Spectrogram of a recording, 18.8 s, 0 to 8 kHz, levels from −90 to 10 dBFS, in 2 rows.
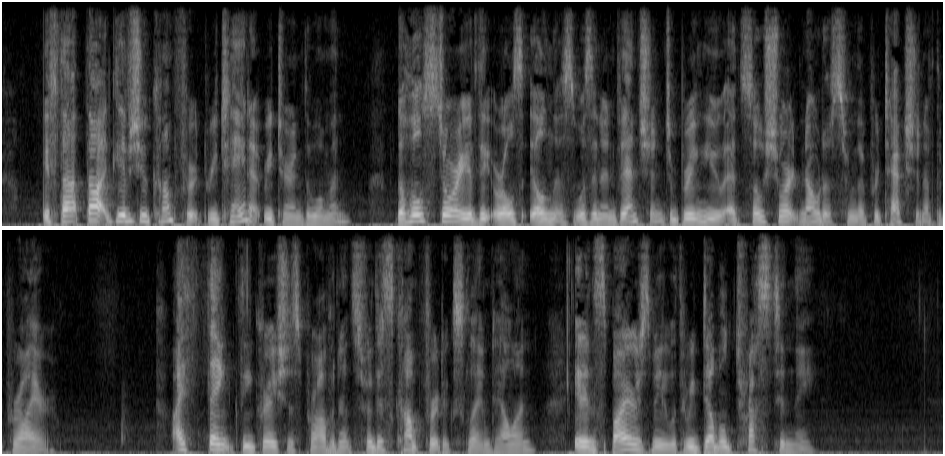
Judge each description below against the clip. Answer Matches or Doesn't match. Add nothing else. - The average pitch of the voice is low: Doesn't match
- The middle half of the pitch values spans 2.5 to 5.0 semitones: Matches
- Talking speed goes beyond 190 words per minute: Doesn't match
